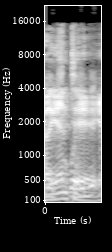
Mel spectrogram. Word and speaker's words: caliente: And then caliente, yes. – And then explain that it means hot over. No, but they pronounce the L in the commercial.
